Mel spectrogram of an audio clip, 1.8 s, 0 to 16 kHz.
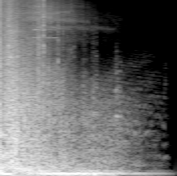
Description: AntiMaterialRifle_1p_01.wav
